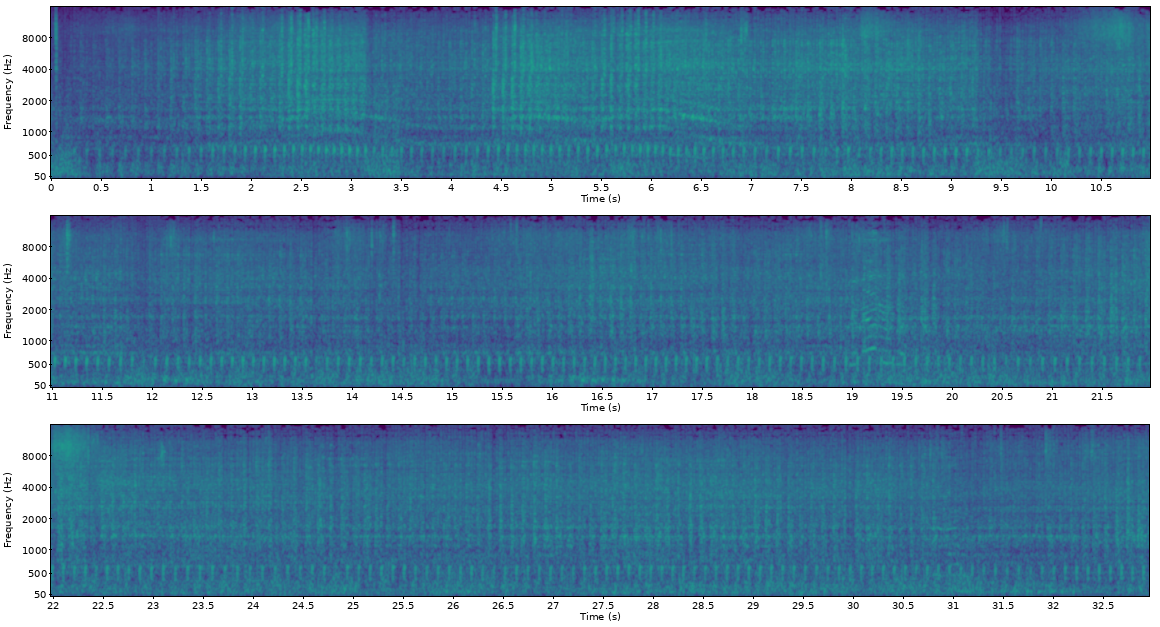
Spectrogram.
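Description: Small fishing boat's engine running steadily with an even rhythm, over a constant rush of wind and sea.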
